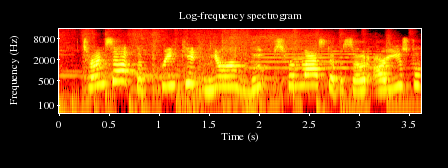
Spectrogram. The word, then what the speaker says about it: Loupe: Turns out the pre-kit mirror loops from last episode are useful for more than just that flying spectrum finisher attack. Yeah, it turns out the E in loop is silent.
